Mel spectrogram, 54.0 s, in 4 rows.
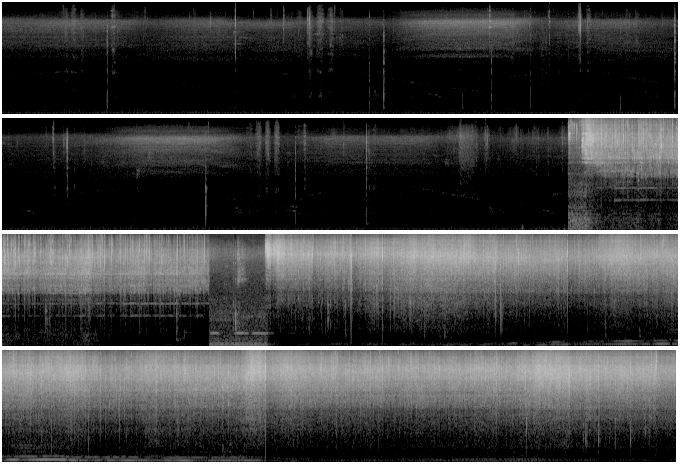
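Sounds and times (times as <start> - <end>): food sizzling in hot oil: 24.9 - 31.2, 32.3 - 54.0.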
